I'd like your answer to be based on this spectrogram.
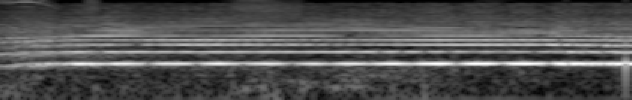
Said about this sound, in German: also, das war jetzt Spoilerwarnung, Sirene, obligatorisch.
